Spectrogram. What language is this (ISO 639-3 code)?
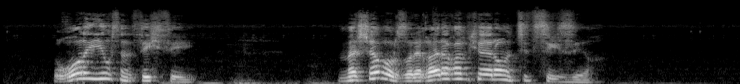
kab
